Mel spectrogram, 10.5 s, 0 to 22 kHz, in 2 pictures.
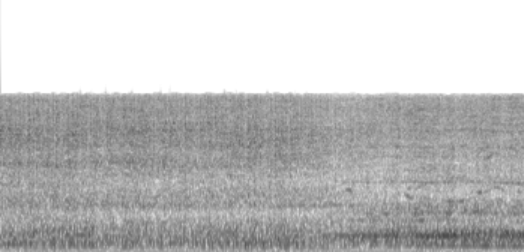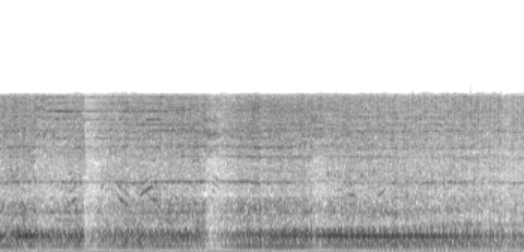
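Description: Car engines running as cars drive slowly past: first a 1920s-era sedan, then open T-bucket hot rods with exposed engines. A steady low engine drone sets in about three seconds in.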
